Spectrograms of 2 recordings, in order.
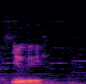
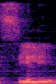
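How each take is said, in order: First: The name begins with a K sound. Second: The name begins with an S sound. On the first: "instead of a" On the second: "you pro- still pronounce it pronounce it like an S"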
